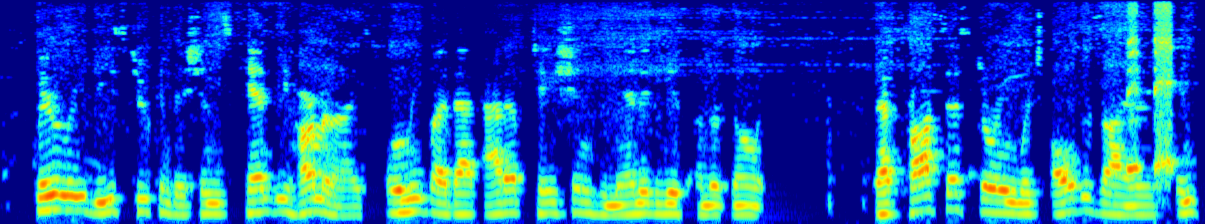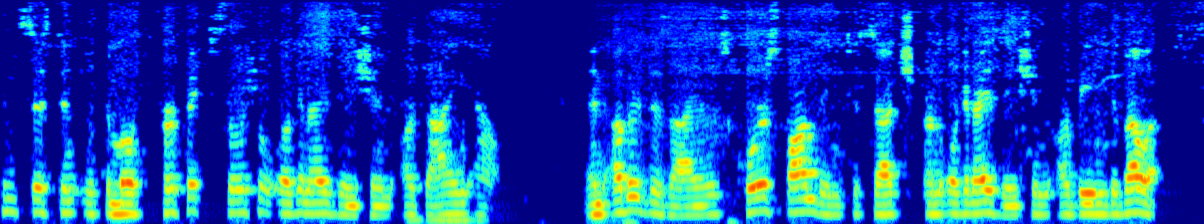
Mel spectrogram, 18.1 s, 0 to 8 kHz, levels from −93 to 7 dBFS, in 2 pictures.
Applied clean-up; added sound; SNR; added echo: classical method spectral subtraction.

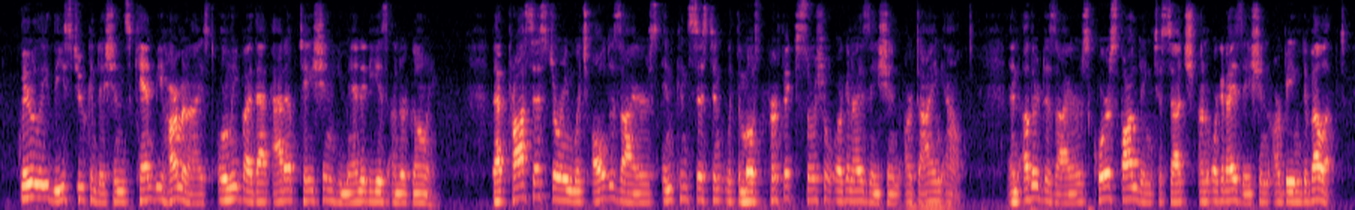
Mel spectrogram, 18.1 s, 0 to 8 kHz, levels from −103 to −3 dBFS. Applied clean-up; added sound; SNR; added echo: none; none; none; none.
